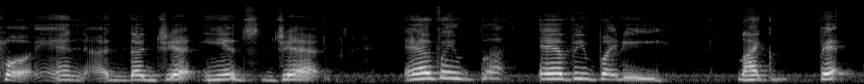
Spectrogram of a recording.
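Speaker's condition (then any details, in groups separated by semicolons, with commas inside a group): Cerebral palsy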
